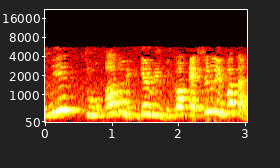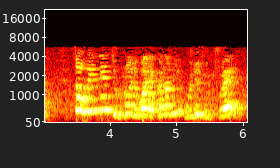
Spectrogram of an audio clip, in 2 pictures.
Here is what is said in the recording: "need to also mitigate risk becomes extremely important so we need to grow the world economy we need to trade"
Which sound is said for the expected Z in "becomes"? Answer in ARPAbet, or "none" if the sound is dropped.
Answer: none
